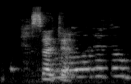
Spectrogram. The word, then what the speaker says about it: subtle: So it's not certain it's subtle. Subtle. Ah perfect. Okay. So the emphasis is on the t sut not o s.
